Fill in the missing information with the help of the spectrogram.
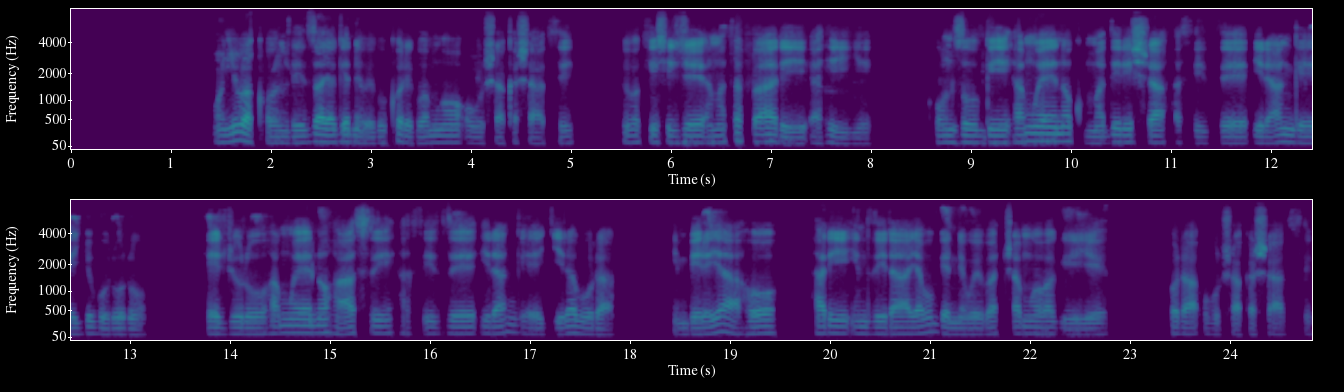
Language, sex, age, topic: Rundi, male, 36-49, education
